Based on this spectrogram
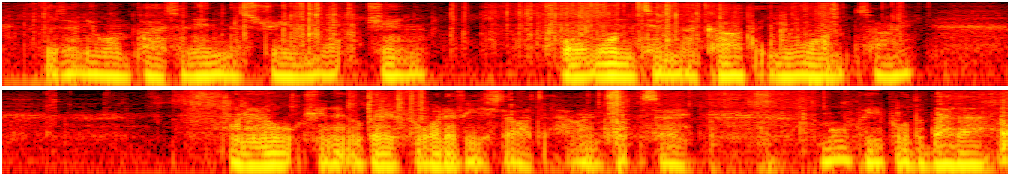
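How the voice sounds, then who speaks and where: The speaker is soft-spoken and talks at a fairly quick pace, with long, frequent pauses. Noticeable background noise runs underneath. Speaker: online card seller and streamer. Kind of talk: softly spoken ASMR talk.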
